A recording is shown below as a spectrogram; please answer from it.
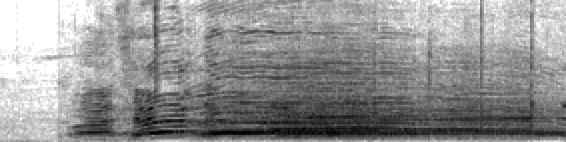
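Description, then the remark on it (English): A large crowd roars and cheers at a concert by a controversial Irish-language hip-hop band from Belfast, whoops and shouts rising quickly into a sustained, loud wall of voices that holds steady throughout. “certainly know how to attract a crowd.”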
